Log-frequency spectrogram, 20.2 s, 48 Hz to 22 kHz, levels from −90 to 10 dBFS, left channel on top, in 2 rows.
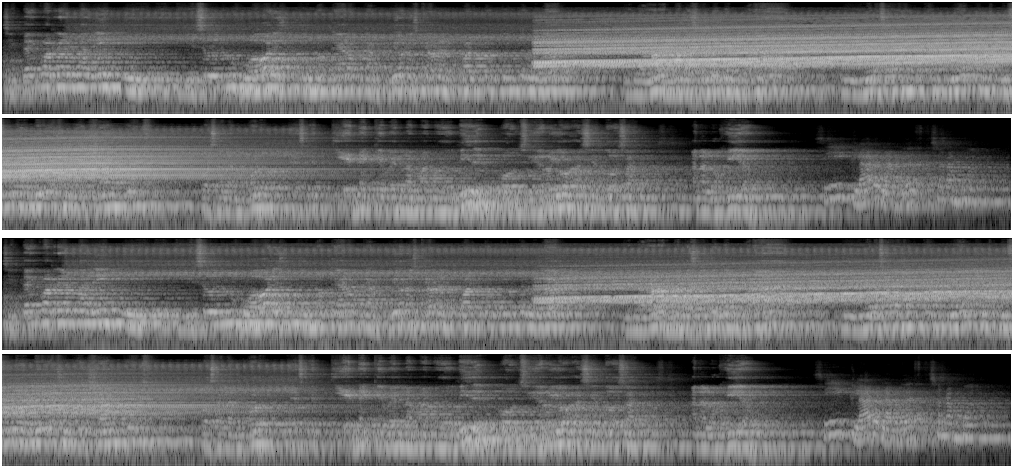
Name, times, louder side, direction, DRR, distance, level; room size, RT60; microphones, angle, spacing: voice 1, 0.0-5.7 6.2-7.9 8.4-11.6 12.1-16.5 17.0-17.6, equal, 15° right, -7 dB, 2.3 m, -25 dB
sound 1, 0.6-13.1, right 3 dB, 70° right, 2.1 m, -37 dB
sound 2, 5.3-13.2, left 5 dB, 50° left, 0.5 m, -19 dB
voice 2, 18.3-19.8, right 1 dB, 50° right, -2 dB, 0.9 m, -31 dB
17.0 x 11.0 x 2.9 m, 2.8 s
head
